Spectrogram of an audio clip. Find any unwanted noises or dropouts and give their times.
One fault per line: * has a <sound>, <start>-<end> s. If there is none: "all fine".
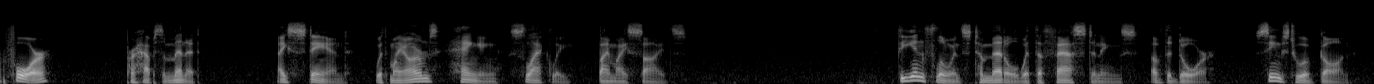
all fine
